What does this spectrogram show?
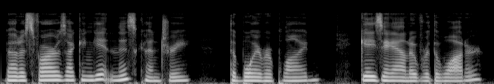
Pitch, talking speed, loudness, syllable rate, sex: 180 Hz, 220 wpm, -17 LUFS, 5.7 syllables/s, female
